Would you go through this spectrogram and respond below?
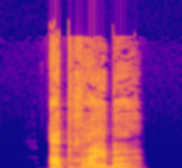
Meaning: inflection of abreiben: 1. first-person singular dependent present 2. first/third-person singular dependent subjunctive I
- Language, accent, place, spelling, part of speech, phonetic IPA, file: German, Germany, Berlin, abreibe, verb, [ˈapˌʁaɪ̯bə], De-abreibe.ogg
